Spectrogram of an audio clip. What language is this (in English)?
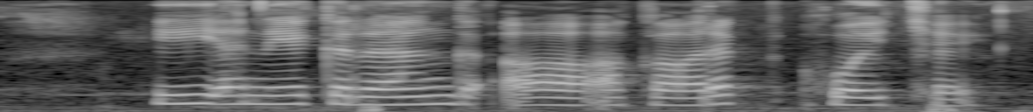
Maithili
